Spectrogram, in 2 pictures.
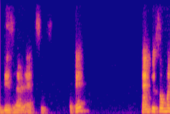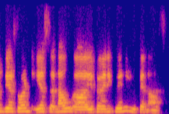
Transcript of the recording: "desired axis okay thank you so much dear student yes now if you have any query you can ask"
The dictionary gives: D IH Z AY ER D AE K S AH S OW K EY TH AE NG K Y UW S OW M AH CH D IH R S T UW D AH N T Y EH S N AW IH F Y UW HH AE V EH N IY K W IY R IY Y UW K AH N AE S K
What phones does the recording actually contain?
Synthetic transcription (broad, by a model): D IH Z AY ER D AE K S AH S OW K EY T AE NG K Y UW S OW M AH CH D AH R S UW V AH N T Y EH S N AW IH F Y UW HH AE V EH N IY K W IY R IY Y UW K AH N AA S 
